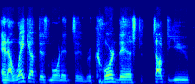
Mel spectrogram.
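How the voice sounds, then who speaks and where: A hoarse man with a lowish, husky voice talks through a casual client update as a financial advisor. He explains things in a plain-spoken, conversational way. The sound is dry and close, on a slightly dull, lo-fi recording. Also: unhurried, a little mellow, no room sound.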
